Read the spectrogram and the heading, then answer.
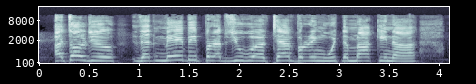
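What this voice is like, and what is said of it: Put-on foreign accent. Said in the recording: “What happened to your accent?”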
